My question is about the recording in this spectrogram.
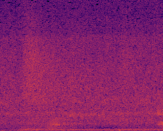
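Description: A steady low hum of room noise, with a faint brief voice sound about three quarters of a second in.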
